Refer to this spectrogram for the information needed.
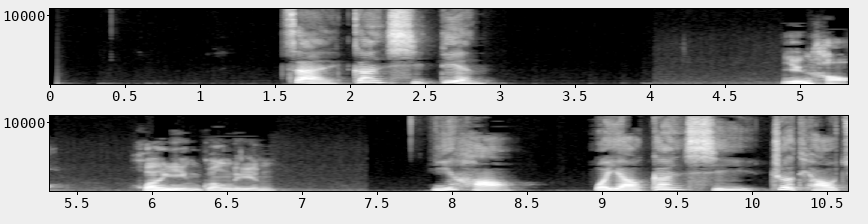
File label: chinese reading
